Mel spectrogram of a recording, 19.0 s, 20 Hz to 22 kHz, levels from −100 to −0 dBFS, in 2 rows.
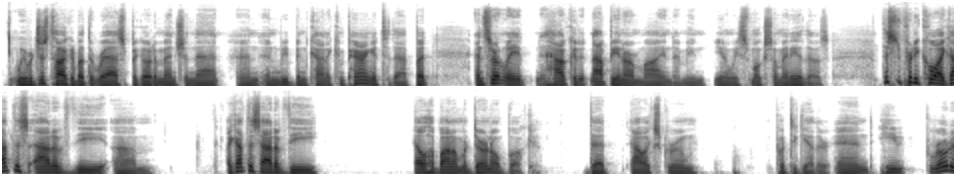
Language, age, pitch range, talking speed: English, 40-59, 115-140 Hz, 225 wpm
